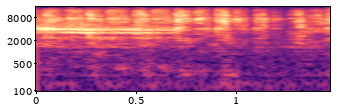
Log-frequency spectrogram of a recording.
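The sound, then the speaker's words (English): Faint rubbing of an eraser across a small board, a soft raspy scrub made of quick back-and-forth strokes. “erase my little board here to make sure this is actually usable. One second here. Erase it.”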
